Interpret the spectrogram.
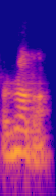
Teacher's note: It was invented by a Czech author, the word robot. But they say robot with the rolled R and the short sound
